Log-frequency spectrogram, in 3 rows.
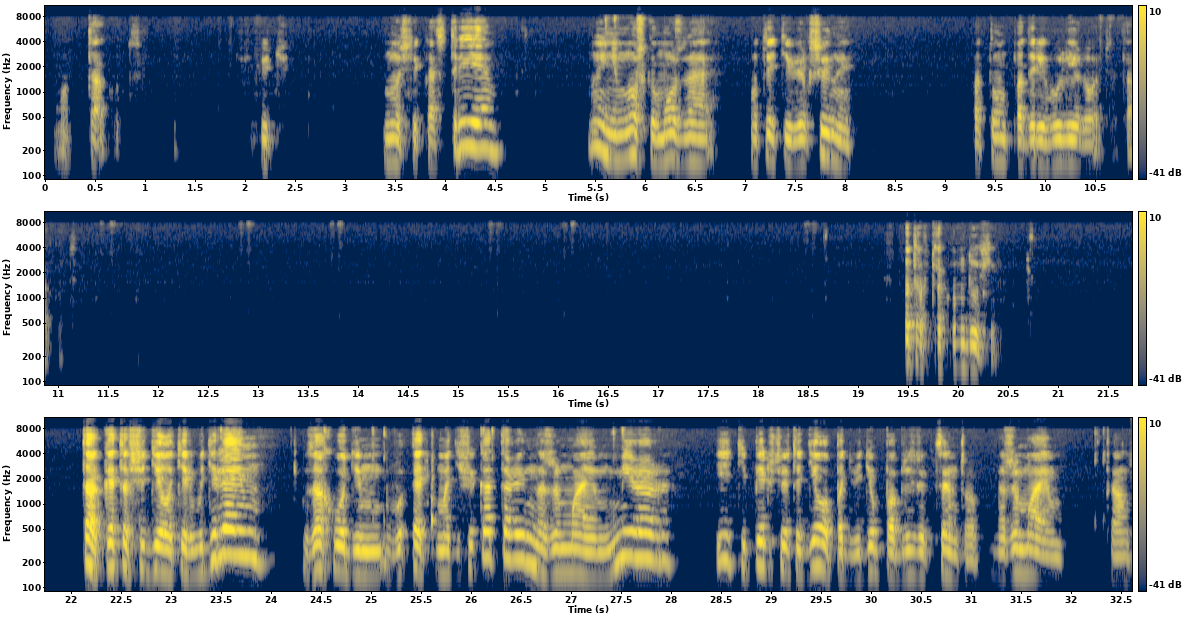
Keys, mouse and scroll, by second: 6.0 click, 8.7 g, 11.9 click, 12.3 g, 14.4 click, 14.6 g, 16.5 click, 16.9 g, 23.1 click, 25.5 click.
